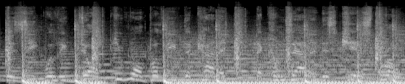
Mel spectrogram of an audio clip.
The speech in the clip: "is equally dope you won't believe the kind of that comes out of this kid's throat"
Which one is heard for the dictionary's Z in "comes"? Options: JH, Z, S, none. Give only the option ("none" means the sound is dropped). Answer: Z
